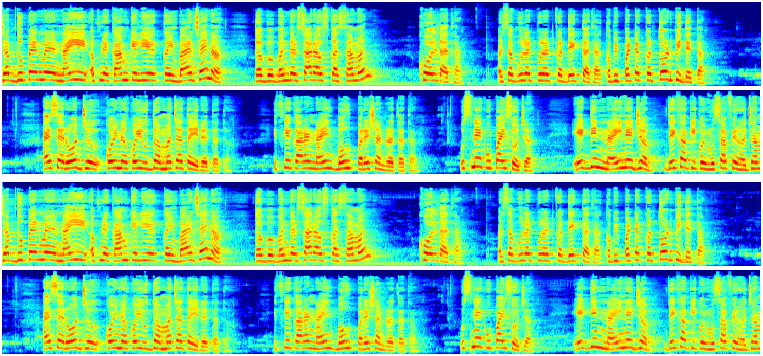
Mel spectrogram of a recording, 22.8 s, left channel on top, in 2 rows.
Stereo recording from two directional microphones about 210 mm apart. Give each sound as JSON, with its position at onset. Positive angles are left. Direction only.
{"t": 0.0, "sound": "a woman's voice", "side_deg": 5}
{"t": 11.9, "sound": "a woman's voice", "side_deg": 10}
